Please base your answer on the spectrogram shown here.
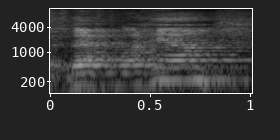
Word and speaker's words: Bethlehem: The word Beth is usually broken down as Beith, and it means house, loosely, okay? And then the last part of that, Lechem, which we pronounce it in English as Bethlehem.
